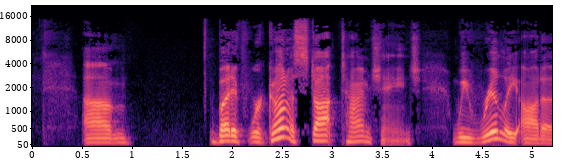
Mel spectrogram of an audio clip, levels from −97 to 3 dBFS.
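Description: A speech clip in which comfort noise replaces the background from 1.13 to 1.69 s, just before "but if we're going": a flat, featureless hiss about 4 dB quieter, not the silence a gate leaves, likely from Opus discontinuous transmission synthesising noise during the pause.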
